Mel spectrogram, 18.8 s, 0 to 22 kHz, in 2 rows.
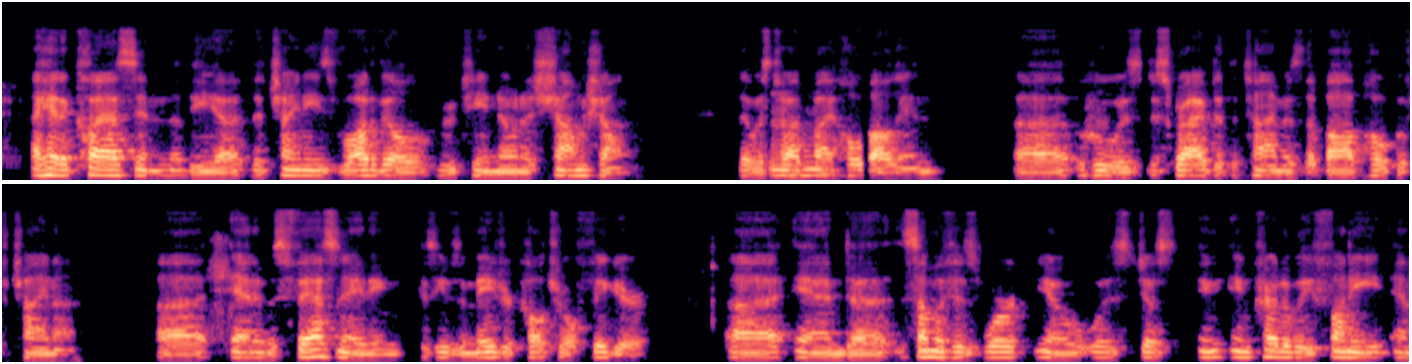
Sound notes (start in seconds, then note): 3.7 speaks foreign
